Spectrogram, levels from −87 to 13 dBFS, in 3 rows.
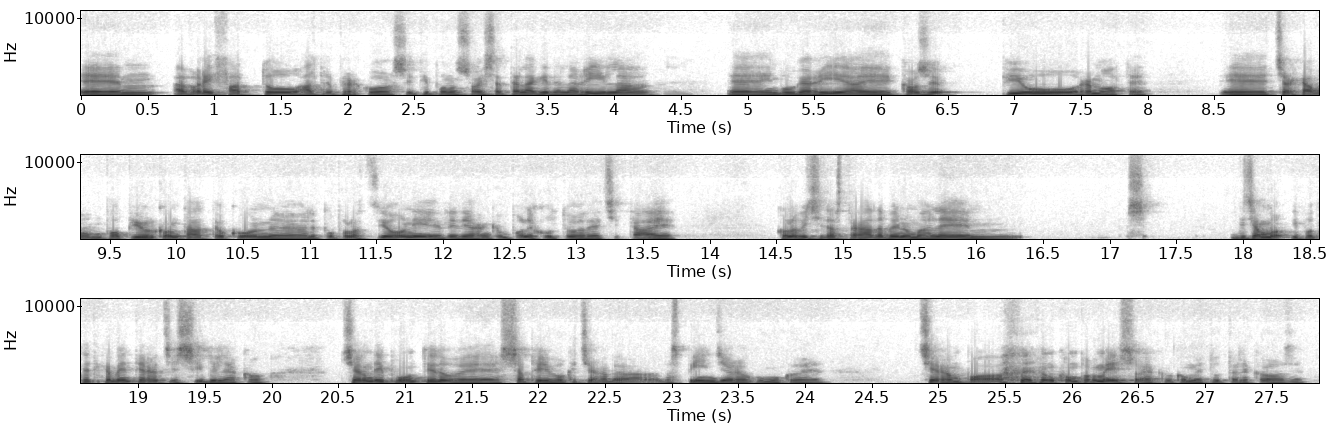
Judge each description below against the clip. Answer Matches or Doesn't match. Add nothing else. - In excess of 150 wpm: Matches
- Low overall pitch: Matches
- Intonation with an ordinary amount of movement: Doesn't match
